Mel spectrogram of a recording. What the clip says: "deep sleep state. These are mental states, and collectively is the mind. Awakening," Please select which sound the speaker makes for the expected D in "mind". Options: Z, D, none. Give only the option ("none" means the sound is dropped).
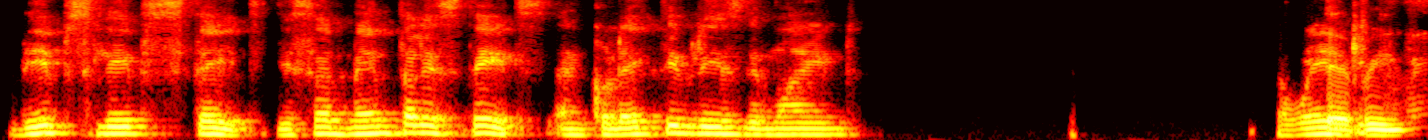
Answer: D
